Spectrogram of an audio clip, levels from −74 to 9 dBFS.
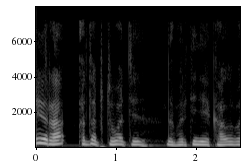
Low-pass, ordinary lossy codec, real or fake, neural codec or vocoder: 7.2 kHz; MP3, 48 kbps; real; none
